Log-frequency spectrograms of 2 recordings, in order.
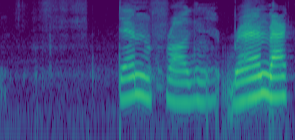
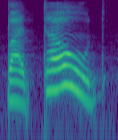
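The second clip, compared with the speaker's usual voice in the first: louder higher plea; raised pleading cry; cried out; 5 semitones higher, 5 dB louder than usual. A narrator's reading. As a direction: protest in a raised voice. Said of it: "cried Frog".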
